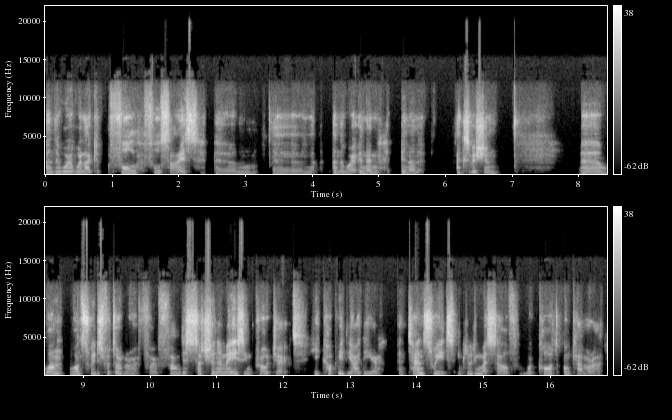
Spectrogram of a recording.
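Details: Real stuttering in a woman who identifies herself as a person who stutters and was photographed in her stuttering block; stuttering.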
